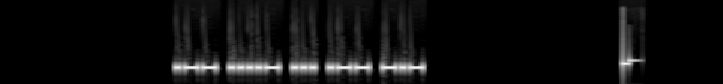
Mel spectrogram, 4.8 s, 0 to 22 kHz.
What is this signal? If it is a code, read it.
Morse code, heard as a keyed tone, about 40 wpm, 700 Hz. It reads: W4SWK
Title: USA Call Signs - 5 Characters - 3x Character Spacing - 40wpm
